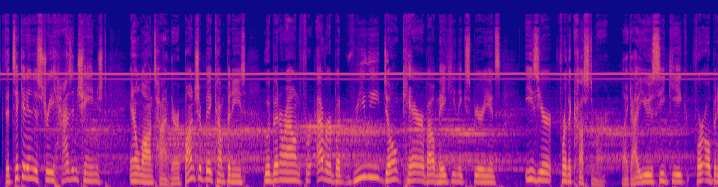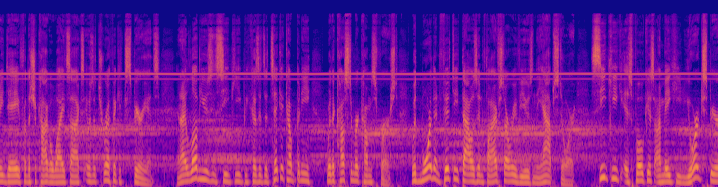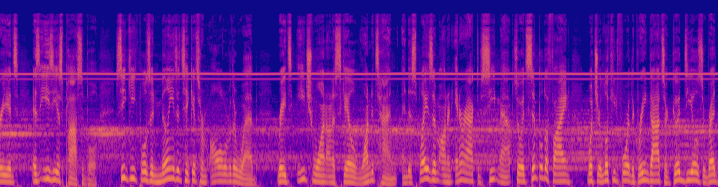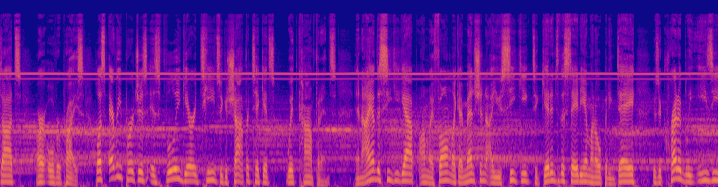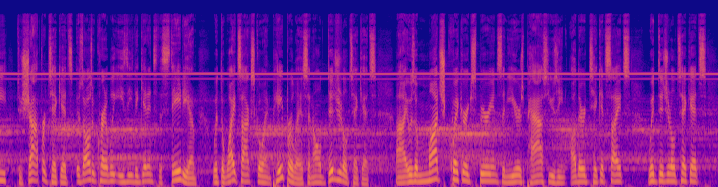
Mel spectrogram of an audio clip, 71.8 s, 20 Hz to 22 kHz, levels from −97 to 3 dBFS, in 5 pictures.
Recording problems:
echo of what is said; noticeable; throughout; 120 ms later, 15 dB below the speech
high-pitched whine; noticeable; throughout; 4.5 kHz, 10 dB below the speech

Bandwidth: 16 kHz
